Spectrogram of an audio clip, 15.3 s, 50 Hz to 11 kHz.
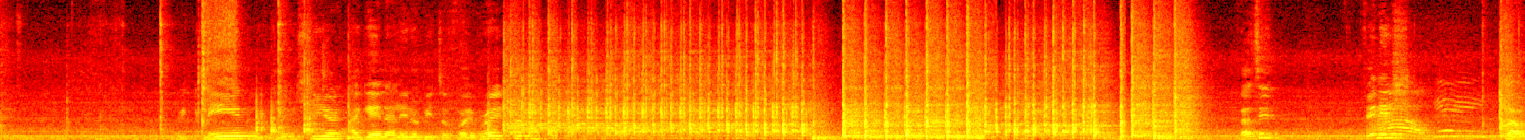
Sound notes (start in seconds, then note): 5.0 chocolate mold tapping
